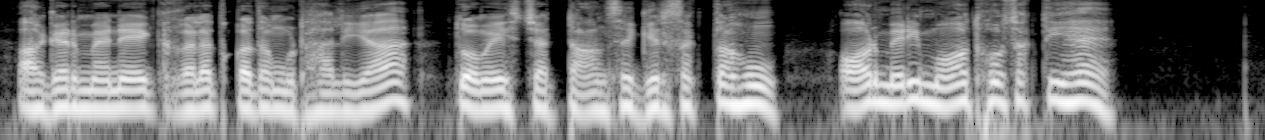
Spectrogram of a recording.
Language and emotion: Urdu, fearful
